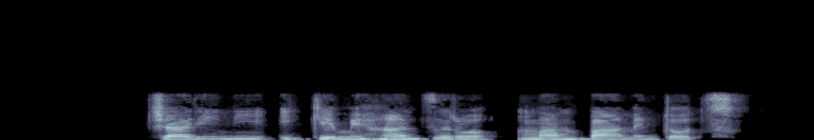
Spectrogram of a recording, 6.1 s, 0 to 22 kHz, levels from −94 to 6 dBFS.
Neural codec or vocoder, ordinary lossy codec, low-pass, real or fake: none; Opus, 64 kbps; 7.2 kHz; real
